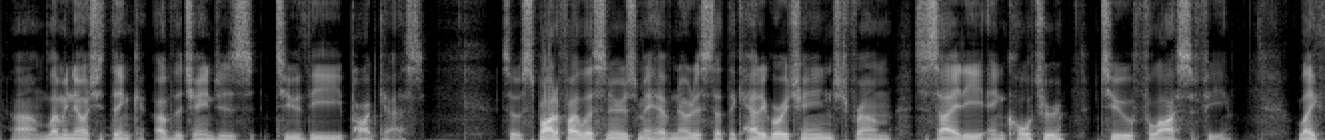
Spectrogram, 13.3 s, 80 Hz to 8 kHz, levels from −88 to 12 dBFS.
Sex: male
